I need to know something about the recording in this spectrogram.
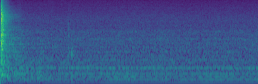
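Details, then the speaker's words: Old restored table fan, motor oiled, mic close to motor, running on low speed: smooth spin with steady low buzz and slight extra hum from the speed coil; otherwise normal. "got a little extra hum from the speed coil. I think that's all she's got."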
